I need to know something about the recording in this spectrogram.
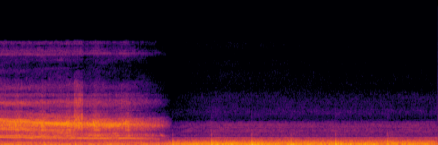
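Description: Halloween ghost light-switch cover playing its spooky sound effect through its small speaker: a tone that slides slowly down in pitch and cuts off suddenly under two seconds in, leaving a low steady hum.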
